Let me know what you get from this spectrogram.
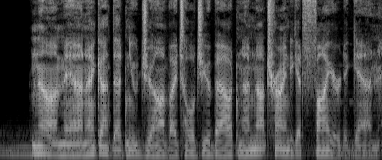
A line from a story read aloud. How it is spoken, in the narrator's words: Mike grumbled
